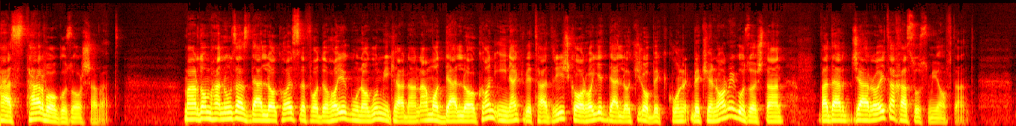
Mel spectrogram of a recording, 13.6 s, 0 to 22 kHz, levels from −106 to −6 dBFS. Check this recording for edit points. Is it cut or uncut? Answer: uncut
